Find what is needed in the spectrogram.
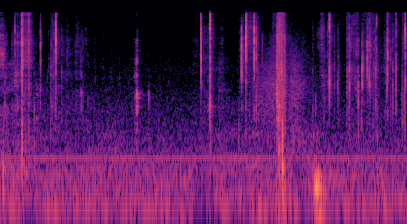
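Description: Plastic embossing folders in clear cellophane packaging being handled: scattered light crinkles and clicks over a faint steady hum.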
